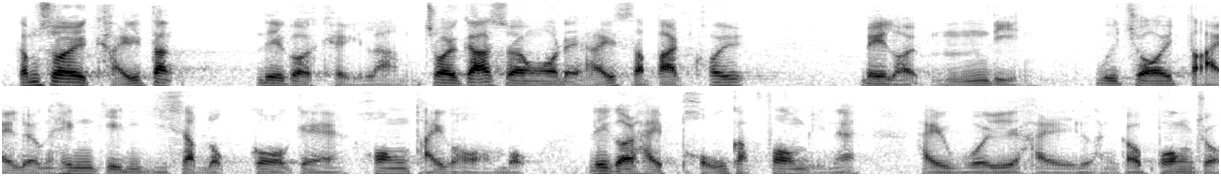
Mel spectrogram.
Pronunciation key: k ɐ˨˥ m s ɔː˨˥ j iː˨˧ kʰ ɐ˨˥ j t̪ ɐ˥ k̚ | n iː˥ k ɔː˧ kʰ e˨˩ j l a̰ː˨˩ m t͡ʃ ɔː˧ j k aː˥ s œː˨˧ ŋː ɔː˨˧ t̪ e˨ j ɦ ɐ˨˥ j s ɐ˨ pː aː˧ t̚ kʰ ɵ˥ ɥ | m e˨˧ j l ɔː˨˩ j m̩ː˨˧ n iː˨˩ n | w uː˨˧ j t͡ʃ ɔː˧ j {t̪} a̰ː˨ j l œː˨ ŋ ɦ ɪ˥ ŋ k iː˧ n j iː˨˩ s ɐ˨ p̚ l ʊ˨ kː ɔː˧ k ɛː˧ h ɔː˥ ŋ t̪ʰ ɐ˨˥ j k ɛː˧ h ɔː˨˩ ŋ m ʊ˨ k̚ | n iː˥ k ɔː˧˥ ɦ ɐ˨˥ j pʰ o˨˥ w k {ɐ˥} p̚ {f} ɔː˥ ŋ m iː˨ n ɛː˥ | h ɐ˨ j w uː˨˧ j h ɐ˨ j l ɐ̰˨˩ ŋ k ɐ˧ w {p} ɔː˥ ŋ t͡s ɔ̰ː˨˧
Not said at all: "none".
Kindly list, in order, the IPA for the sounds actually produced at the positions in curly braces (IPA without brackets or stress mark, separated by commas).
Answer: t̪, ɐ˨, f, p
